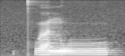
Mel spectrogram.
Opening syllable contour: low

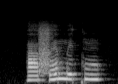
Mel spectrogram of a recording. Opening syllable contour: low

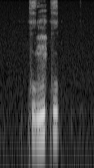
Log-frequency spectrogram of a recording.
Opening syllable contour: rising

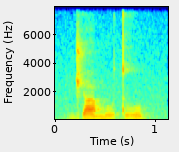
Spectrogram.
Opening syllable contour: low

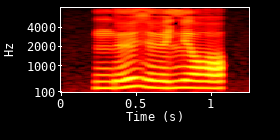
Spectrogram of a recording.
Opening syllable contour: rising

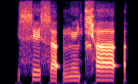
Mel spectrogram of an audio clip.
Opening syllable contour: high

